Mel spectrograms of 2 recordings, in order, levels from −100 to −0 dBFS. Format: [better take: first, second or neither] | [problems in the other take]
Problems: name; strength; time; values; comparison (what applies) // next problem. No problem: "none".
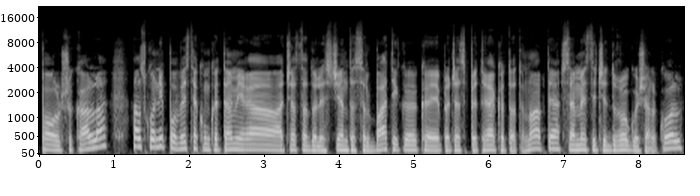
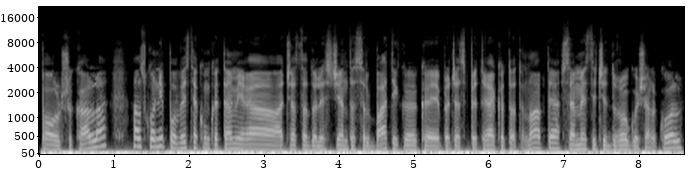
first | low rumble; faint; throughout; 20 dB below the speech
